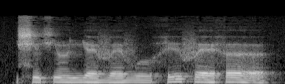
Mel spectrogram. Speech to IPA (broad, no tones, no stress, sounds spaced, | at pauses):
ɕ ə̃ ç ə̃ː ɲ ɛ v ɛ v ʊː h ɪ f ɛ h ɜ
